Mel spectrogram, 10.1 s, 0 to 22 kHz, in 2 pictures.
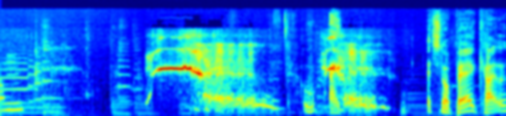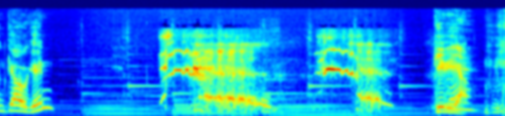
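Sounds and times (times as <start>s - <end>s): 
speech: 0.0s - 0.5s, 2.0s - 5.7s, 6.6s - 7.9s, 8.6s - 10.1s
teenage girl doing a vocal imitation of a horse whinny by phone: 1.5s - 4.0s, 6.6s - 9.1s.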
